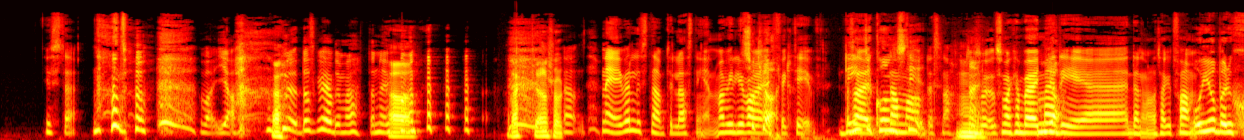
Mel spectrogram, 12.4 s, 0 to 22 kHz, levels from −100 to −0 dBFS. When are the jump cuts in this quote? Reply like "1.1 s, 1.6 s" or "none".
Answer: 3.3 s, 6.0 s, 10.4 s, 11.4 s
